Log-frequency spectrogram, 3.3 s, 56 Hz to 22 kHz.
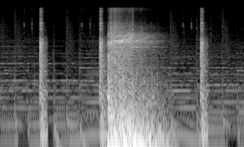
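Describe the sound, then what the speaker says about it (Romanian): Failed item upgrade at the blacksmith in the online game Metin2: sharp clicks, then a loud crashing smash that rings and fades over about a second, followed by another click over soft game music. "Prima a bubuit."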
